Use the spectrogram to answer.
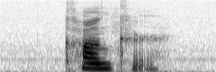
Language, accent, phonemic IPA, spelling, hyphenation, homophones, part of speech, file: English, US, /ˈkɑŋkɚ/, conquer, con‧quer, conker, verb, En-us-conquer.ogg
- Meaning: 1. To defeat in combat; to subjugate 2. To become a leader, decisive factor or champion in an area 3. To acquire by force of arms, win in war; to become ruler of; to subjugate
